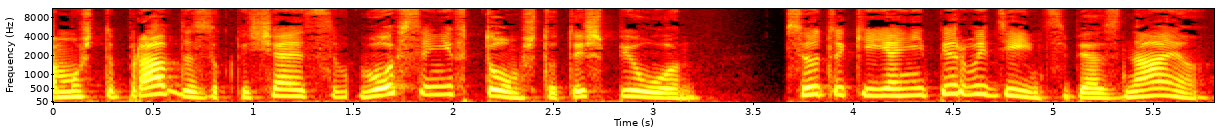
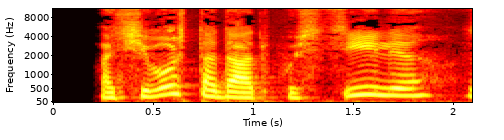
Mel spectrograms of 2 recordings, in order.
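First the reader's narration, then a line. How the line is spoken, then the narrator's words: Sigh. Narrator (Russian): вздохнул Конгрэм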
